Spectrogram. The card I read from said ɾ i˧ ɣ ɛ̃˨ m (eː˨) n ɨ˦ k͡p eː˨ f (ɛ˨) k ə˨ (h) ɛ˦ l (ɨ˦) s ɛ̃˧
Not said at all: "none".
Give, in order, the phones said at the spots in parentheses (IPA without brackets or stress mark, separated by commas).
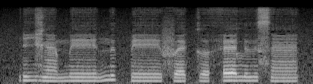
eː˨, ɛ˨, h, ɨ˦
